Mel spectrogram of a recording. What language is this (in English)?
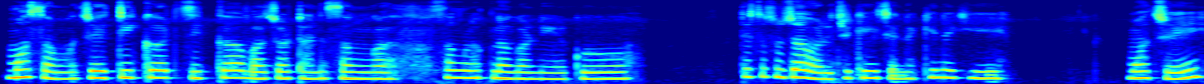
Nepali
